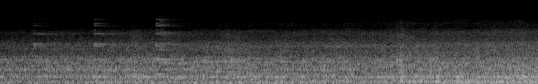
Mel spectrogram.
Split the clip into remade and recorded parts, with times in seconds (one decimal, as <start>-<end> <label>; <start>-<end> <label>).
0.0-1.6 recorded; 1.6-3.0 remade; 3.0-3.4 recorded; 3.4-4.8 remade; 4.8-5.4 recorded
